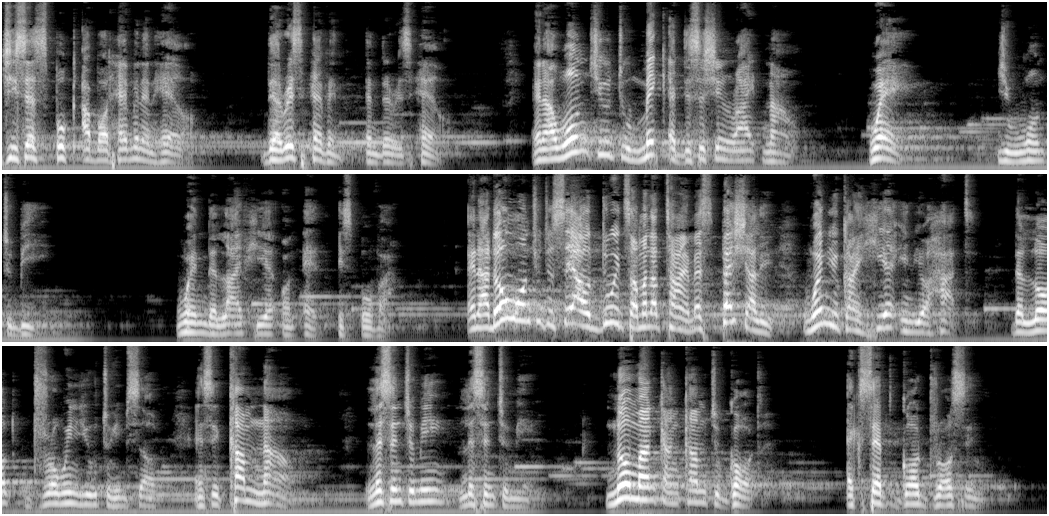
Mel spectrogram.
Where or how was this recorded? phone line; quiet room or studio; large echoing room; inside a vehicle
large echoing room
